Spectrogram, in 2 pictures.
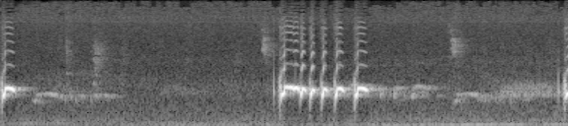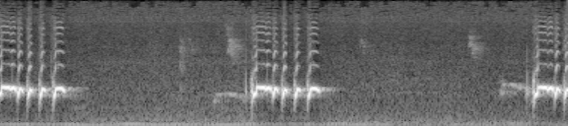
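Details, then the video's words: Zebra dove of local stock singing steadily, a recording meant to coax non-singing doves back into song. Four short bursts of rapid, rolling coo notes come roughly every two seconds, with faint low drawn tones between them. "Perkutut lokal gacor suara bagus untuk terapi yang macet bunyi."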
